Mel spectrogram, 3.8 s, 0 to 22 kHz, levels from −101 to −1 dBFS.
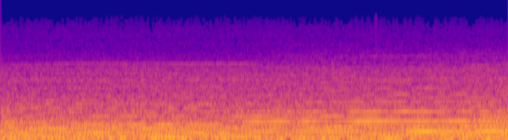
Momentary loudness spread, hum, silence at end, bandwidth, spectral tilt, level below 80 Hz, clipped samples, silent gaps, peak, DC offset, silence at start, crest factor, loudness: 3 LU; none; 0 s; 8 kHz; -9.5 dB/octave; -32 dBFS; under 0.1%; none; -10 dBFS; 0.1%; 0 s; 12 dB; -24 LUFS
